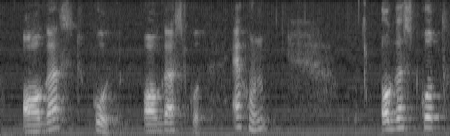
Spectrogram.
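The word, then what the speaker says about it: Auguste Comte: এটা তোমরা অনেকেই হলো ভুল করে বল যে অগস্ট কমতে যেহেতু সিও এমটি কিন্তু আসলে উচ্চারণটা কি বা প্রনান্সিয়েশনটা টাকে সঠিক প্রোনাউন্সিয়েশন অগাস্ট কোথ অগাস্ট কোথ এখন অগস্ট কোথ দেখলো বা অগস্ট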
